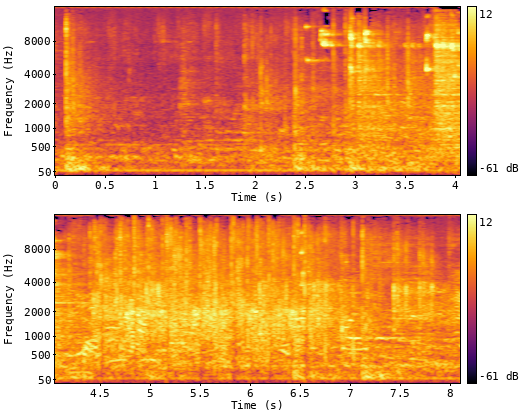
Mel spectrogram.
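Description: A basketball bounces on a hardwood gym floor at the free-throw line. From about two and a half seconds in, spectators' voices rise in shouts and cheers in the echoing gym as the shot goes up and players fight for the rebound.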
